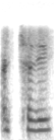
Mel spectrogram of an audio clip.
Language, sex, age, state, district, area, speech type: Punjabi, female, 18-30, Punjab, Kapurthala, urban, conversation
